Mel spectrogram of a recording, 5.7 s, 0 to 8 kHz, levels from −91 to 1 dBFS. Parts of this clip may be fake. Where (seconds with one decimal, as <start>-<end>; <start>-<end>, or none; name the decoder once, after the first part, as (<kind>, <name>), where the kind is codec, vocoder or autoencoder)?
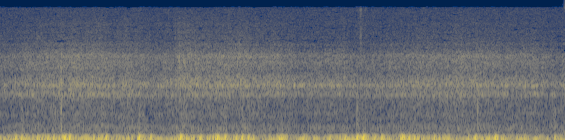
0.0-1.6 (autoencoder, DAC-VAE); 5.0-5.7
